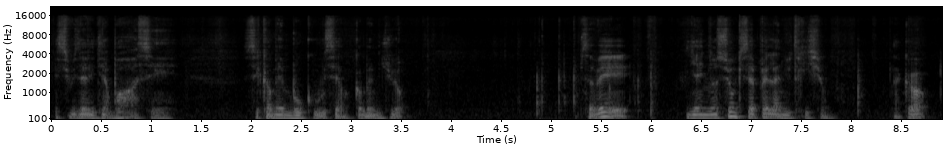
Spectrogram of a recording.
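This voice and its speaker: A man giving a lively Torah lesson, talking straight to his listeners and using funny everyday examples. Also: on the low side, vocal fry, slight background noise. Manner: lively, talks to listeners directly, humorous examples. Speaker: rabbi teaching Torah.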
